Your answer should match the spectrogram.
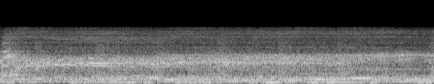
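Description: Metal band playing live: distorted electric guitars and drums in a loud, dense, unbroken wall of sound.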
